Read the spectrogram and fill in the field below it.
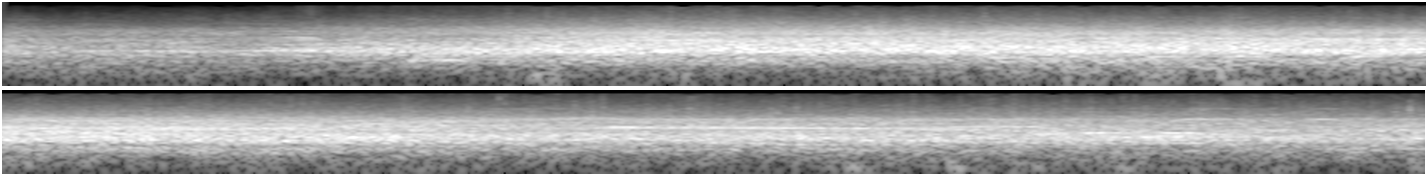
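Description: A large crowd roars and cheers, swelling louder.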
